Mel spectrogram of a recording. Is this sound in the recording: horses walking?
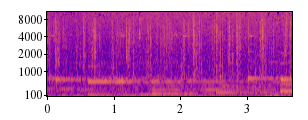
yes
